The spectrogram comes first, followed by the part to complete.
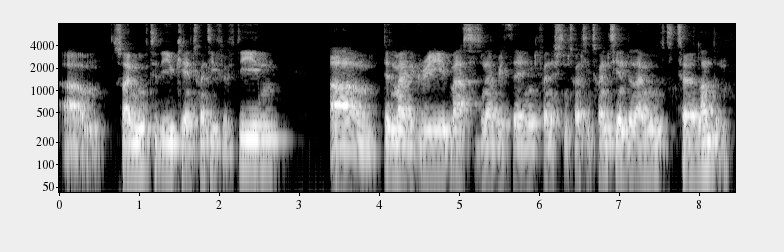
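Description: Young male podcast guest from Ghana, low voice, informal and laid-back, roomy echoey sound. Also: level tone, moderate pace, darkish tone. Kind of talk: casual conversational interview answers.

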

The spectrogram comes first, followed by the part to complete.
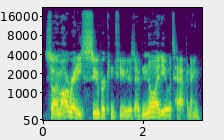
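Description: A young man co-hosting a comic book podcast, rambling in casual chat with many fillers and quick laughs. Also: fairly low pitch, lively intonation. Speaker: podcast co-host.

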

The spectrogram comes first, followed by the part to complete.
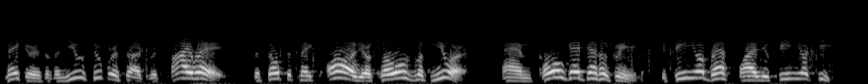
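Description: A man's voice: extremely high pitch, sing-song, normal speed, dry recording. A man with an American accent announcing a scripted 1940s radio show. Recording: muffled, narrow-band old radio recording.

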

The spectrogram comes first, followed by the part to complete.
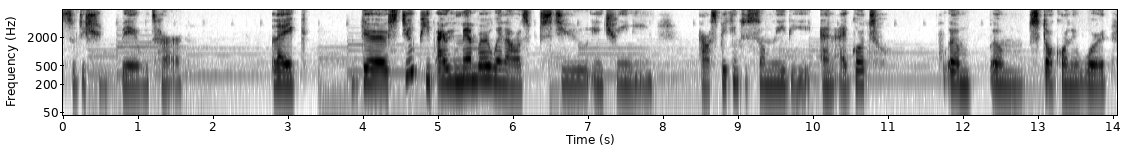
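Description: A woman from Africa who stutters, hosting a candid personal podcast, talking in a halting way with frequent fillers and restarts. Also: lowish voice, gravelly, dark tone. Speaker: podcast host.

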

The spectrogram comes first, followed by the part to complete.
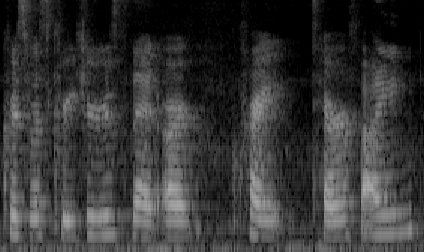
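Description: A woman's voice: mid-range voice, little pitch movement, takes it slowly, echoey room, a little hiss or hum, low-quality recording. A woman co-hosting a podcast, chatting casually and hedging her thoughts with "like" and "I just feel". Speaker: podcast co-host. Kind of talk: casual chat.

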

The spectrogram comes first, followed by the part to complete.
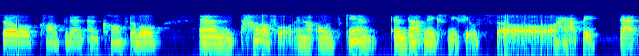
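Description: A woman's voice: on the low side, measured pace, vocal fry. A woman from Japan with a Japanese accent, a guest explaining her method earnestly in a radio interview. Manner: earnest, animated explaining with restarts. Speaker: guest, face yoga creator. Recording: tinny phone line.

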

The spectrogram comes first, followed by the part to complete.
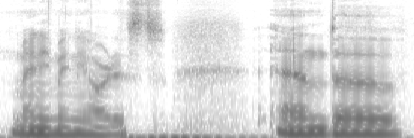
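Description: A middle-aged man from Ukraine, a guest telling his story in a casual interview, halting, with many fillers and restarts. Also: lowish voice, flat delivery, darkish tone, smooth, no echo.

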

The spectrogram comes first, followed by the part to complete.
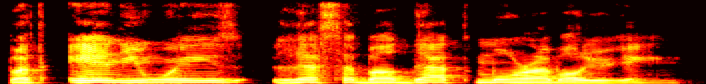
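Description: A man co-hosting a podcast, chatting casually in a halting way and often repeating his words. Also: fairly high pitch, a bit bright, clear, resonant tone. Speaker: podcast co-host. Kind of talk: casual chat.

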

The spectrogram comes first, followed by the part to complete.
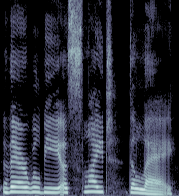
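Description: Woman doing an oily, placating showman, raised pitch. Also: animated, drawn-out words, mellow, smooth, no echo, heavily acted. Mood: smooth, placating. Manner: oily, soothing, falsely serene. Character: smooth evasive male showman placating angry customers.

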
